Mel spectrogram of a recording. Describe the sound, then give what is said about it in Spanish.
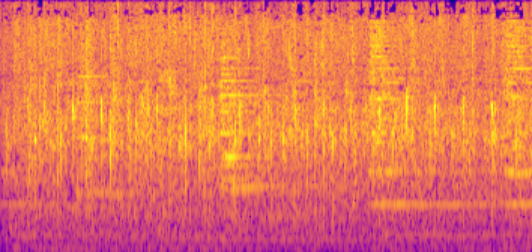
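Sustained, dense applause from hundreds of people gathered in front of the Magdalena church in Olivenza, an ovation lasting minutes at the farewell to Guillermo Fernández Vara, steady and unbroken throughout, with a faint murmur of voices beneath the clapping. “Una ovación cerrada que se alargó por minutos como si fuese eterna.”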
